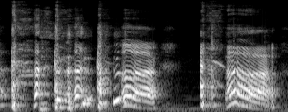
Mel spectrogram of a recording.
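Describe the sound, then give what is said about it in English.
A person coughs in the background with a few harsh bursts in quick succession, followed by longer strained, voiced sounds, all fairly loud. “Stop coughing. You're here in the background. Stop, you fucking cough.”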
